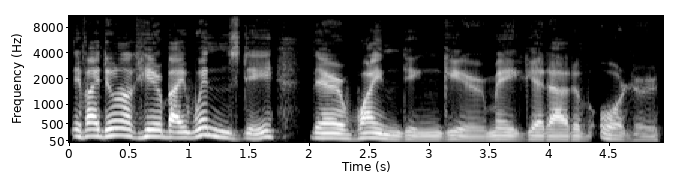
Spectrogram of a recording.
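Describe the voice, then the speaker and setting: A man's voice: on the low side, unhurried, no room sound, studio quality, natural voice. A male narrator voicing a boastful, callous lodge treasurer in a storybook reading. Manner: brash, boastful.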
